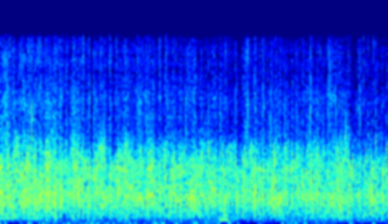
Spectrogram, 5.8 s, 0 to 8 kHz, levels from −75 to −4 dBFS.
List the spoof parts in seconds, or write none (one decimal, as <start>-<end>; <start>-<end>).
0.7-3.3; 4.3-5.0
